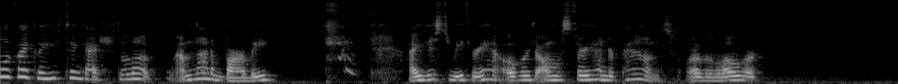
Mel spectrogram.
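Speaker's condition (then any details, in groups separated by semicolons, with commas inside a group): Cerebral palsy; walks flat-footed; fatigue; speech noticeably atypical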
